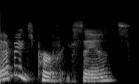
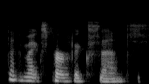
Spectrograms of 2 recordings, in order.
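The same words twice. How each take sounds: First: It is said in a Southern American accent. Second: It is said in a neutral accent.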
